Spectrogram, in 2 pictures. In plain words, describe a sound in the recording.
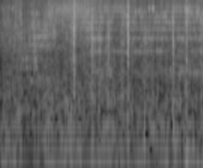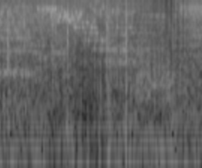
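Pistol shots fire in quick bursts.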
